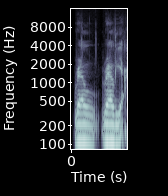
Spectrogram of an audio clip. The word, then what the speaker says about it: Relyea: I think his name was Captain, it's hard to pronounce, Relia. – Okay. – R-E-L-Y-E-A. – R-E-L-Y-E-A. – Yeah. Relia. – R-E-L.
